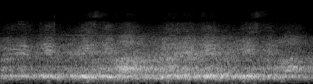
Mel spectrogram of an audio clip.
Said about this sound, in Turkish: Süper Lig ise artık keyif vermiyor. Hemen her maçta tribünler istifa sesleriyle yankılanıyor.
